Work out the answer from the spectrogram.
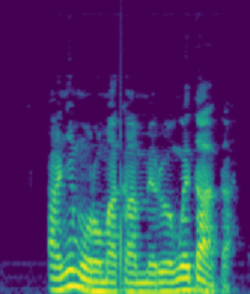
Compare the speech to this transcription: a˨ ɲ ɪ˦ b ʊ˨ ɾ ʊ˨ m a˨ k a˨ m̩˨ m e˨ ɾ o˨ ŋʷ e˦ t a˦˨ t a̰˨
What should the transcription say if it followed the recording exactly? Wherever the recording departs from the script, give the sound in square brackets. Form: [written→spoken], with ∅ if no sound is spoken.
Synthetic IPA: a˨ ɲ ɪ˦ [b→m] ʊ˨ ɾ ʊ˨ m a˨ k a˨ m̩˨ m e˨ ɾ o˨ ŋʷ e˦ t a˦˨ t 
